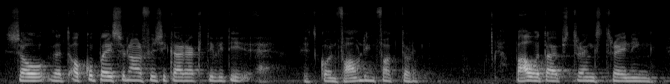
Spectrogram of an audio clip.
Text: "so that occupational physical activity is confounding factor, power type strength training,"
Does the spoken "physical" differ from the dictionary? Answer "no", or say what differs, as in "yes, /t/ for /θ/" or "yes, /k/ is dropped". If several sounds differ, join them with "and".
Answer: yes, /s/ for /z/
